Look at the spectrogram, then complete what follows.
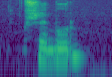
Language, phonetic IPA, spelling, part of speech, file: Polish, [ˈpʃɨbur], przybór, noun, LL-Q809 (pol)-przybór.wav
